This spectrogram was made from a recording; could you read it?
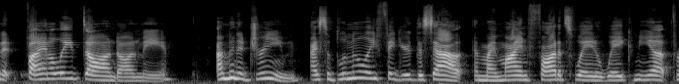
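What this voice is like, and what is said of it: Usual voice. Nothing is said of it.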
